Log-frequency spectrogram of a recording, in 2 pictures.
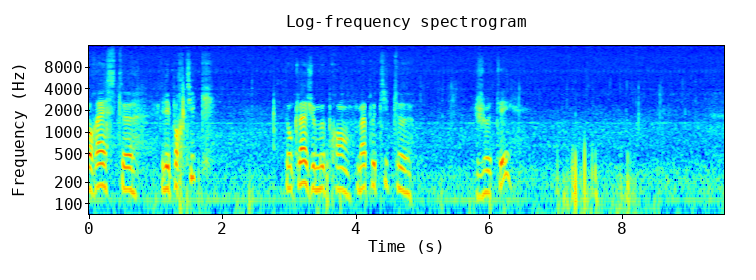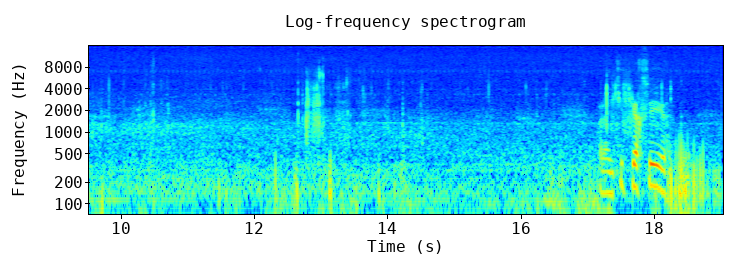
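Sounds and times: low rumble of bicycle riding: 0.0s - 19.0s
wind buffeting microphone: 4.9s - 19.0s.

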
